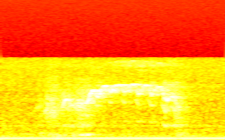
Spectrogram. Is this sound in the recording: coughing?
no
